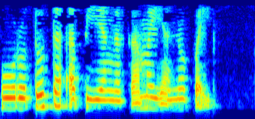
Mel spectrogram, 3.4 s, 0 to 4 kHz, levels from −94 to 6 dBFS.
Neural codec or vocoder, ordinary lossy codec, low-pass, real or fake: none; MP3, 16 kbps; 3.6 kHz; real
